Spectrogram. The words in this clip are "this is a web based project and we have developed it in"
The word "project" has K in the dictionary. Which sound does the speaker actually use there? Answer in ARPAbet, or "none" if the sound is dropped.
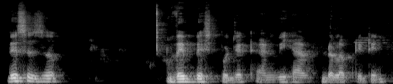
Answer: K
